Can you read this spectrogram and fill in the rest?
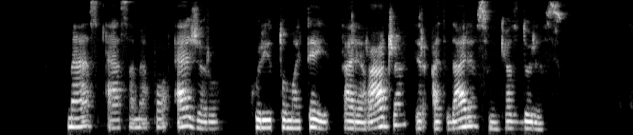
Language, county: Lithuanian, Vilnius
